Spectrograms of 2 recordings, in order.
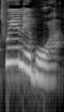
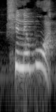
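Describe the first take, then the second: First: The name begins with a 'tw' sound. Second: The name begins with a 'ch' sound. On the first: The speaker calls it wrong. "It is not Twineboa" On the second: The speaker calls it right. "It is Chineboa"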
